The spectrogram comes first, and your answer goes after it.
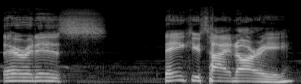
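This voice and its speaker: A man who streams games, giving casual, chatty, expressive live commentary as he plays. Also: fairly high pitch, takes it slowly, faint music behind. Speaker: gaming reaction streamer.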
